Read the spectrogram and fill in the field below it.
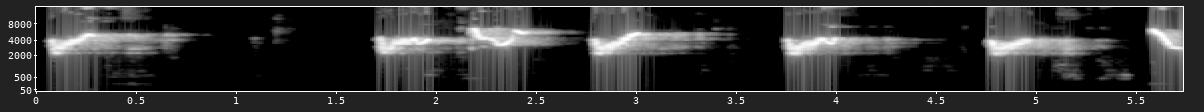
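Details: A female greater green leafbird calls to a male with sharp rising notes, each swept upward and repeated about once a second, with silence between.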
